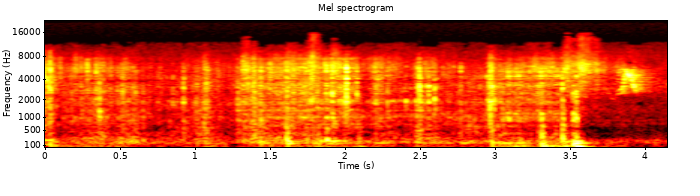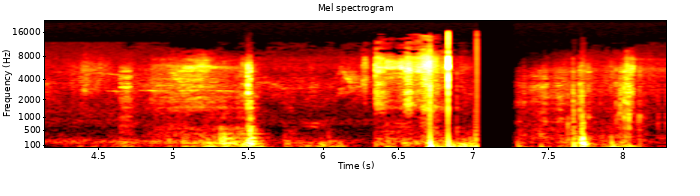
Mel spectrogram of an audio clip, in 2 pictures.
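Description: Dry leaves and twigs rustling and crackling as a handheld camera moves through a leaf-strewn flower bed, with scattered sharp crackles throughout. A louder burst comes about seven seconds in, followed by a brief dropout.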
